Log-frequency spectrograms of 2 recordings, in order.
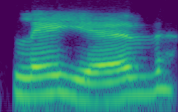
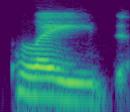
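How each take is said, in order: First: The ending is said as an extra syllable. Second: The ending adds no extra syllable. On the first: The speaker calls it wrong. "we never say played. Mm-mm" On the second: The speaker calls it right.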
